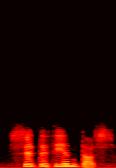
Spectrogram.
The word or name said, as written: setecientas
